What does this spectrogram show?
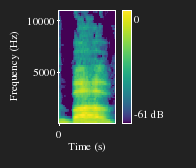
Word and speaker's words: Veuve: No, but do you know it's actually pronounced, I know you hate it when I say this, but it's Veuve, like love, but with a V.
